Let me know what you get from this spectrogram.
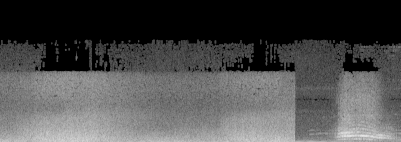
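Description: Surf washing over a sandy, shelly beach, swelling and ebbing for about six seconds and then stopping abruptly. Near the end there is a single loud animal call that rises and falls in pitch, over soft music.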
